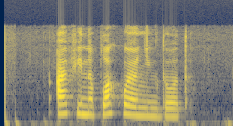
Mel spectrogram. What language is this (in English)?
Russian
